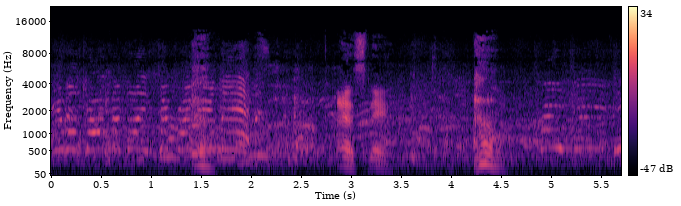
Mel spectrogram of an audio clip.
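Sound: protest crowd chatter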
